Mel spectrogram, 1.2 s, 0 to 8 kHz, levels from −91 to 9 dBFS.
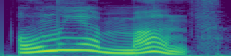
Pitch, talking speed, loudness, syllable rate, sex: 225 Hz, 155 wpm, -12 LUFS, 4.3 syllables/s, female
